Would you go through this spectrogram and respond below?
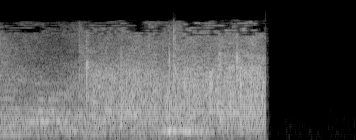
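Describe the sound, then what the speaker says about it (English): A crowd claps and cheers loudly in a dense continuous burst that cuts off abruptly after a moment. "The cheering from the crowd is the most disgusting part of this right here."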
